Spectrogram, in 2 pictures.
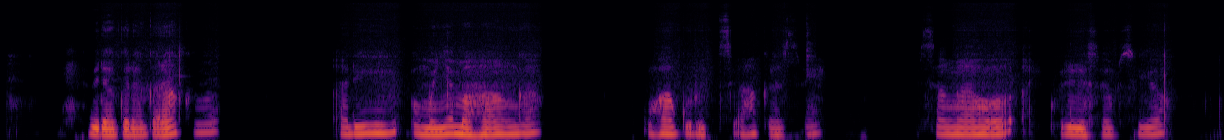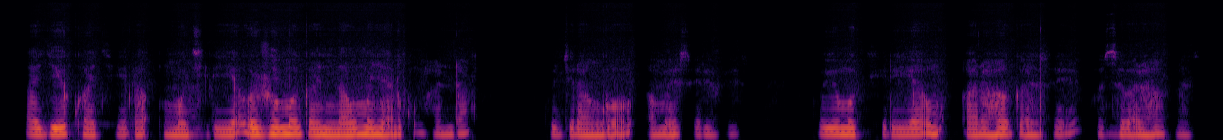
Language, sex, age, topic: Kinyarwanda, female, 18-24, finance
